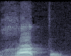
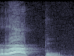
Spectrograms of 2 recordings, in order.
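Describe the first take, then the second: First: The r is a guttural sound in the throat. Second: The r is made with the tongue tip. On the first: "Normalmente as pessoas falam rato. Veja que sem querer elas estão usando o som do ret" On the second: "Dificilmente você fala rato"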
